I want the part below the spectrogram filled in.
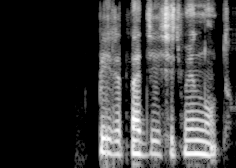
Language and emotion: Russian, neutral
